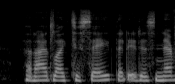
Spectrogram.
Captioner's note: speaking French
